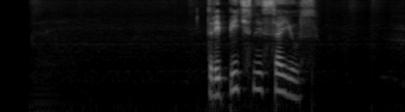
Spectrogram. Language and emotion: Russian, neutral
